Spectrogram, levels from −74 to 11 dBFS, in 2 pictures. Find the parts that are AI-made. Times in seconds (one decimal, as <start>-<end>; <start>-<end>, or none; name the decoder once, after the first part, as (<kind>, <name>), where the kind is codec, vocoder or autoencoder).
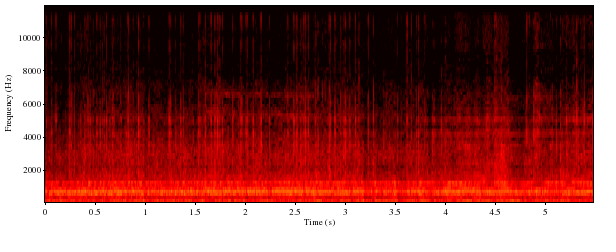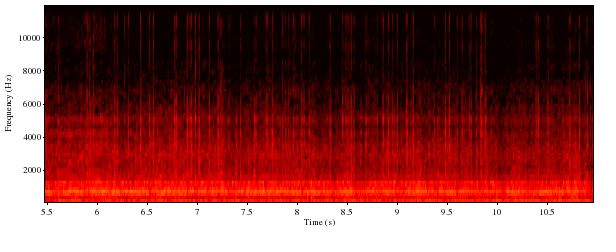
3.8-6.1 (codec, DAC)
